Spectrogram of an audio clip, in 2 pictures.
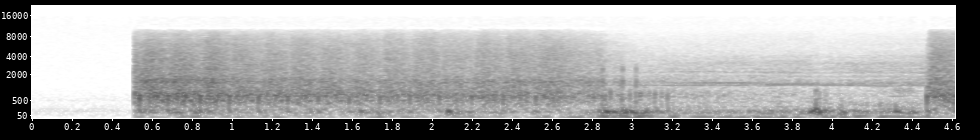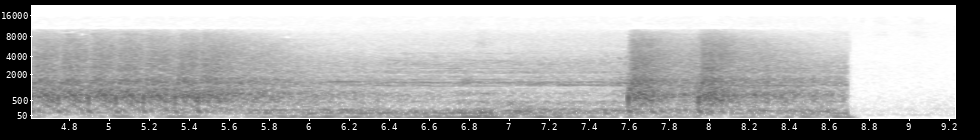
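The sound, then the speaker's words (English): Semi-automatic gunfire in harsh, loud bursts: three long stretches of rapid cracks run together, separated by short gaps, with no voices. “Now, that is the sound of semi-automatic gunfire.”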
